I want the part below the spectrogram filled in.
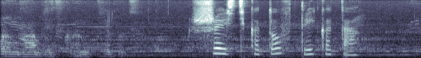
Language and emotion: Russian, neutral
